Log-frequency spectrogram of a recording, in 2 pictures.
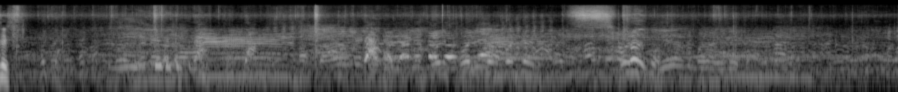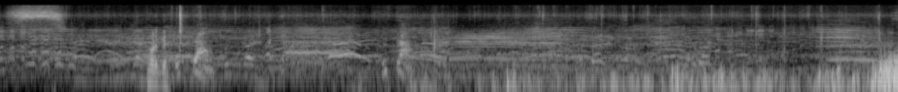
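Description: Goats bleat loudly and often, close by.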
